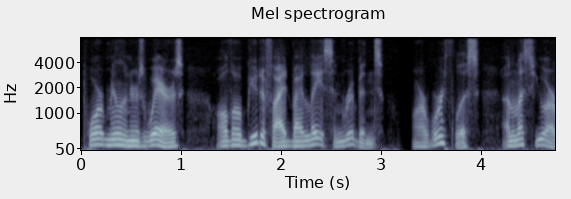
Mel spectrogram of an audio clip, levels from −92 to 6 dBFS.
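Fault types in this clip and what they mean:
Burst of packet loss: Around 3.17 to 3.34 s, a run of lost or late packets leaves a hole that the receiver fills by stretching the last sound and fading it, so roughly 150 ms of speech is gone and about 120 ms of that ends up silent. On a waveform the envelope decays to near zero before the speech resumes abruptly. A spectrogram shows smeared, repeated bands dissolving into a dark gap, all below the 8 kHz ceiling of the call codec.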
